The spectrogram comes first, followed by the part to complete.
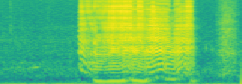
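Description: Foley creaker ('Knarzer'): a wooden slat dragged through a clamp of two wooden bars on a resonance board, giving one long wavering wooden creak of about a second, starting just after half a second in. The sound imitates a small old kitchen cabinet creaking.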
